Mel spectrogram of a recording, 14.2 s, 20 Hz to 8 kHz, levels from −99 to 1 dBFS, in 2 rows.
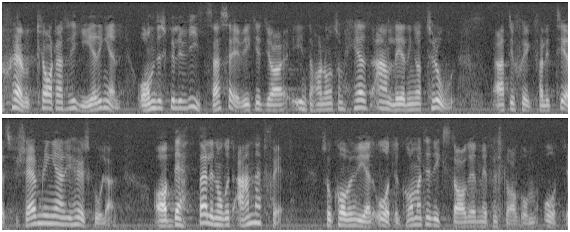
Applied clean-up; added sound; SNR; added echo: none; none; none; none.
